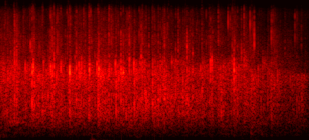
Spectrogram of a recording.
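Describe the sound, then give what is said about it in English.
Applause welcomes a speaker at an event, a sustained patter of many hands clapping at a fairly soft, even level that eases off toward the end. “Let's give him a hand.”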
